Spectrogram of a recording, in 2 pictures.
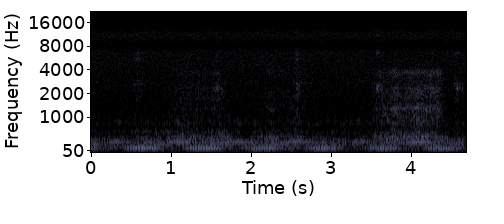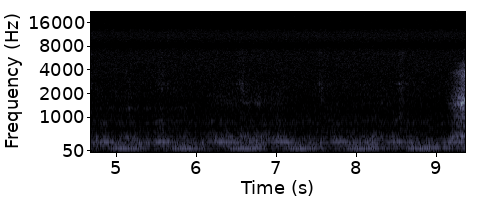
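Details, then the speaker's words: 52-inch GE-vent ceiling fan on low speed, pull-chain start: low droning hum swelling and fading, reminiscent of an old refrigerator; motor hum. "This thing makes a noise that makes me think of old refrigerators. I don't know why. It just does."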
